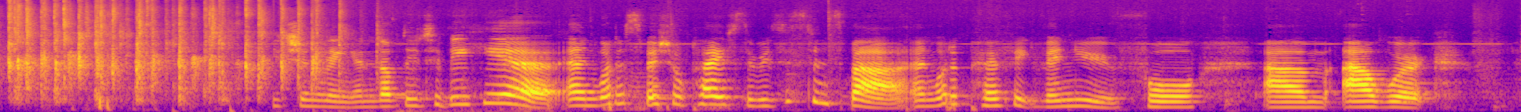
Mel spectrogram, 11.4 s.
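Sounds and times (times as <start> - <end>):
audience applause: 0.0 - 3.0
speech: 2.0 - 10.9.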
